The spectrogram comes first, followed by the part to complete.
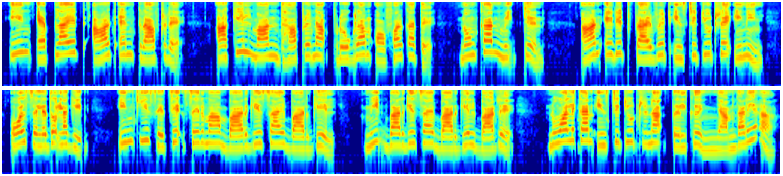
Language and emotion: Santali, neutral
